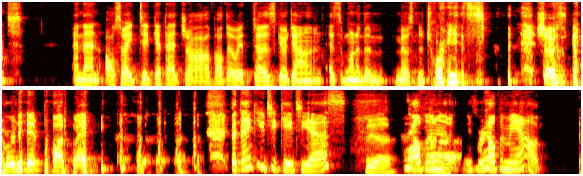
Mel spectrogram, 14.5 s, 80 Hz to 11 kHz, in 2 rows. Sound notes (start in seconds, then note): 6.3 laughs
